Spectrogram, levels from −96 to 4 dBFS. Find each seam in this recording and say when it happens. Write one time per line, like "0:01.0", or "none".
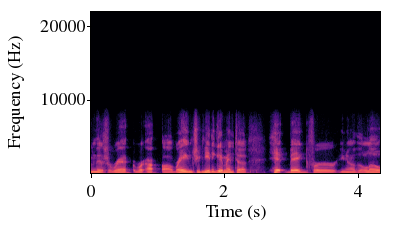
0:02.1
